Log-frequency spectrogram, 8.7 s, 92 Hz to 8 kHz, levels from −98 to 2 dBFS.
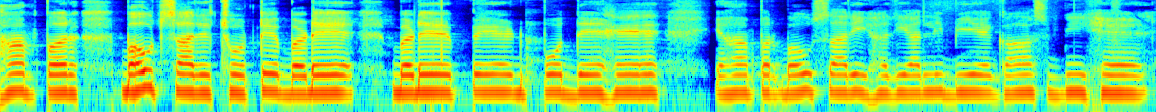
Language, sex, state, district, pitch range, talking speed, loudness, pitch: Marwari, female, Rajasthan, Nagaur, 200-210 Hz, 130 wpm, -19 LUFS, 205 Hz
